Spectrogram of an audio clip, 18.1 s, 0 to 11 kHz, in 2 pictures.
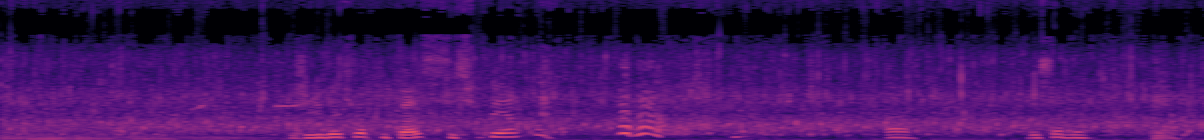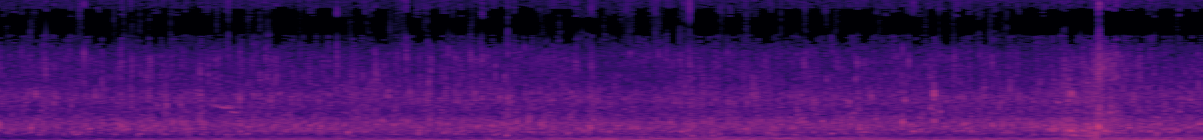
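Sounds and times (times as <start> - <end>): river water over stones: 0.0 - 18.0
foot splashing into water: 16.6 - 18.0.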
